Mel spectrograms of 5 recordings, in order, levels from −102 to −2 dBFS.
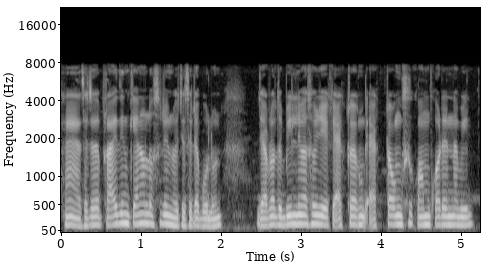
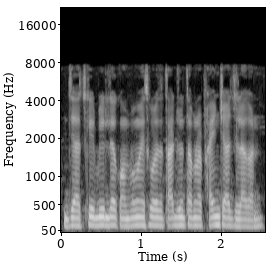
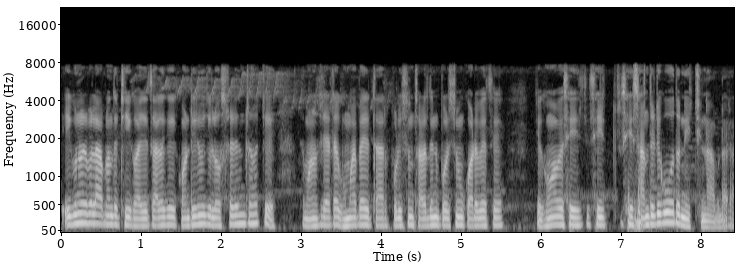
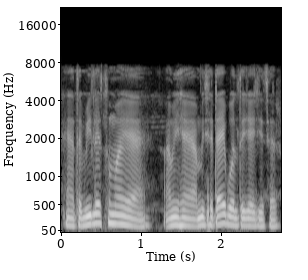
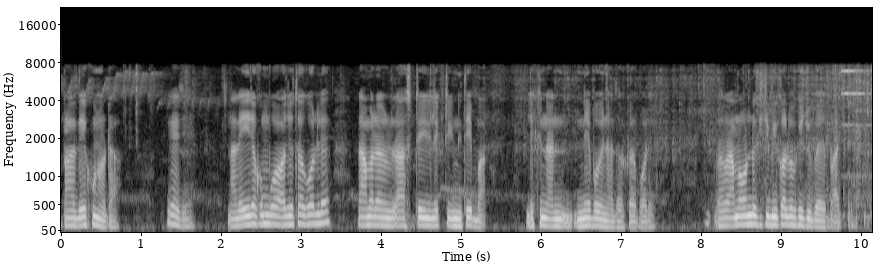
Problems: constant background noise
